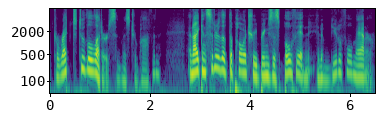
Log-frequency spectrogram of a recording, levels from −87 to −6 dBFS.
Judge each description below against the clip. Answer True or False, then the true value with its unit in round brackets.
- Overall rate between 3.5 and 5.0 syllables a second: False (5.2 syllables/s)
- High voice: False (145 Hz)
